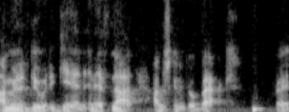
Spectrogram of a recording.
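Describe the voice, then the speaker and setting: With fairly even intonation, a man delivers his words very fast. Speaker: Bible study teacher. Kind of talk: Bible study teaching. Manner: conversational.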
